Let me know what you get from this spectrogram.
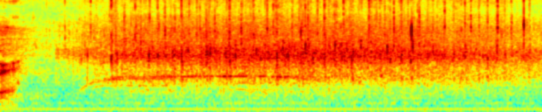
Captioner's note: audience applauding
